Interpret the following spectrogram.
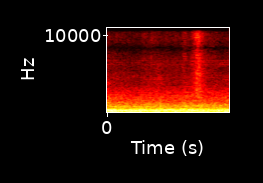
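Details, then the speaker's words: Kenmore Series 70 dryer reported noisy, not spinning and not drying: steady low motor hum with slight vibration and no drum tumble, though warm air comes out; broken drive belt suspected, later found broken. "it's making noise, vibrating a little bit. Let's stop that for a second. Yeah, it doesn't seem like it was spinning, but there is warm air in here. It makes me think it's probably the belt."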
